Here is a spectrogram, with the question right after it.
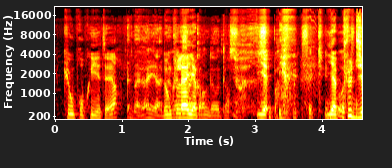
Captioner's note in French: rires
